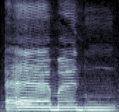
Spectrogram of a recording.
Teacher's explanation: یہ مد بدل ہے، کیونکہ یہاں پہ مد لیٹر الف کبیرہ جو ہے ممدودہ حمزہ کی آواز کو 2 کاؤنٹ کے لیے کھینچ رہا ہے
